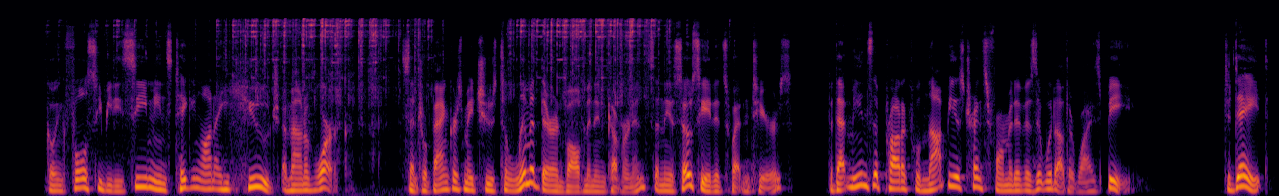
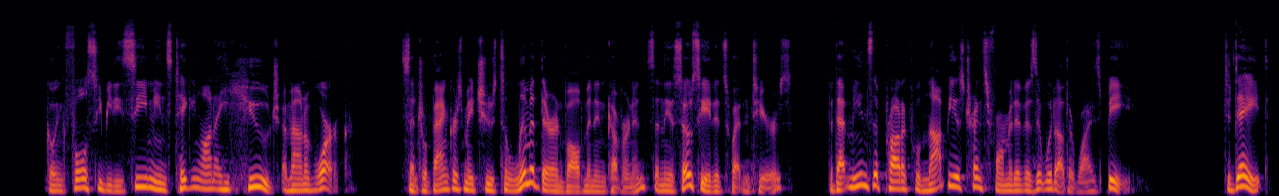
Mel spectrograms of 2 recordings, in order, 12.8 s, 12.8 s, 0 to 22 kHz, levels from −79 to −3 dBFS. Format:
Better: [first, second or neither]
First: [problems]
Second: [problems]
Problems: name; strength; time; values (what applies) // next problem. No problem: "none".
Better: second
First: jangling keys; noticeable; from 1 to 7 s; peak 3 dB below the speech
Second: none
